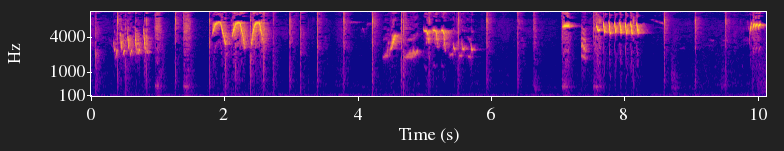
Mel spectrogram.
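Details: Forktail song used as a lure to set other birds singing. Very high, thin notes come in bursts: rapid zigzag trills, short sweeping chirps and a buzzy rattled phrase, separated by clicks and brief pauses.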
